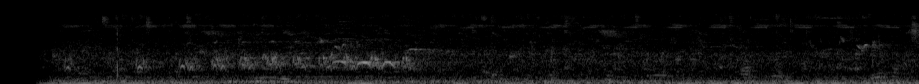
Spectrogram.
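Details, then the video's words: Eastern plantain-eater giving a quick run of harsh, cackling notes for about three seconds, over steady low rumbling background noise and faint high insect buzz. "sights sounds of the crinifer zonurus"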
